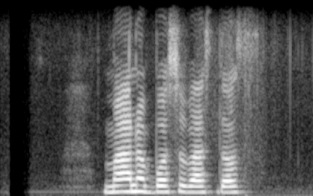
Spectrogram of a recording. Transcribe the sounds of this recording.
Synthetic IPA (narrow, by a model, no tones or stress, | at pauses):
manʌbːʌsobasd̪ʌs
